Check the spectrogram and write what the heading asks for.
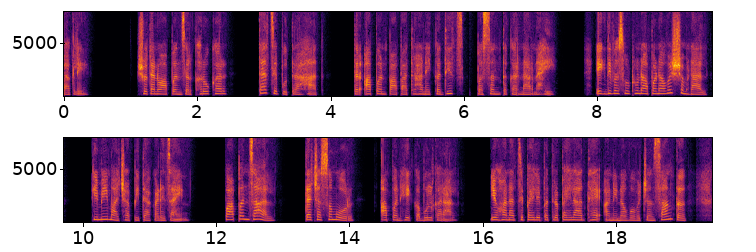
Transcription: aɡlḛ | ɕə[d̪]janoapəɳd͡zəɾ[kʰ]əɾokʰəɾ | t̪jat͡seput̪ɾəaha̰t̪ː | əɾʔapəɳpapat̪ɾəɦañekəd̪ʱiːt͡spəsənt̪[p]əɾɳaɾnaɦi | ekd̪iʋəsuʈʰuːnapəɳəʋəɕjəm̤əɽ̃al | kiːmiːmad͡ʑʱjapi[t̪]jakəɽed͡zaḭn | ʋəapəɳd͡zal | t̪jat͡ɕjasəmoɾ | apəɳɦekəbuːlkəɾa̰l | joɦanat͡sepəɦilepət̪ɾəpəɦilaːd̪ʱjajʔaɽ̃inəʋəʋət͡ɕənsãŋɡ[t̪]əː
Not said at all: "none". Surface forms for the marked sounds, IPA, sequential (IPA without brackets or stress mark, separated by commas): t̪, kʰ, k, t̪, t̪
